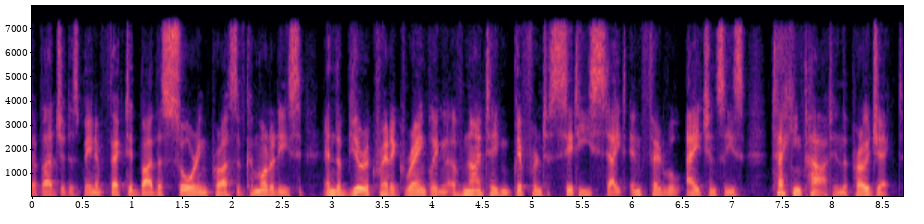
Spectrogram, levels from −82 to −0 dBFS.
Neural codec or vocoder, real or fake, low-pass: codec, 16 kHz in and 24 kHz out, 0.6 kbps, FocalCodec, streaming, 2048 codes; fake; 7.2 kHz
